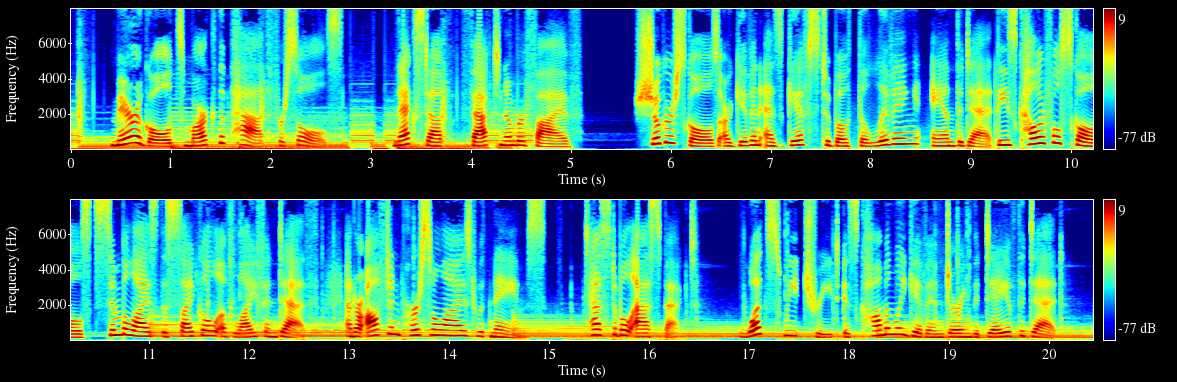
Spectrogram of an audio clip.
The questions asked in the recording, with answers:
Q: What sweet treat is commonly given during the Day of the Dead?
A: Correct answer, sugar skulls.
